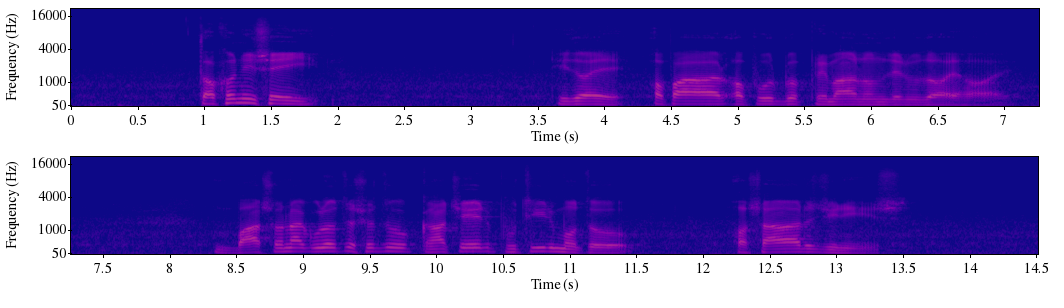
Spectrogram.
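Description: An elderly man speaks calmly into a microphone in short phrases with pauses.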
